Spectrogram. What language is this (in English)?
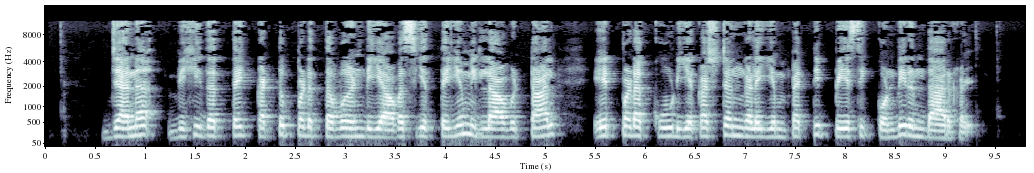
Tamil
